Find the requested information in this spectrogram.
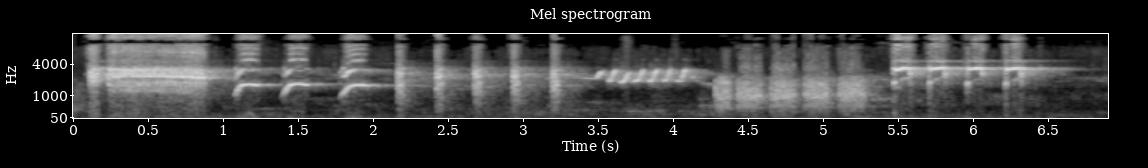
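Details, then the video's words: Common myna song, a varied medley: a loud harsh rasp, then several clear whistles sliding down, sharp clicks, a fast rattling trill and a series of gurgling chuckles ending in a steady high whistle. "Tiếng chim sáo, sáo nghệ hót chuẩn"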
